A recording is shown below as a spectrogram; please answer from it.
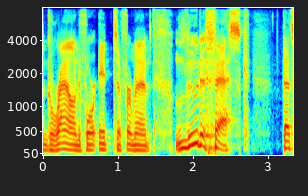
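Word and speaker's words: lutefisk: Ludesque. That's how you pronounce it. Ludesque.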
